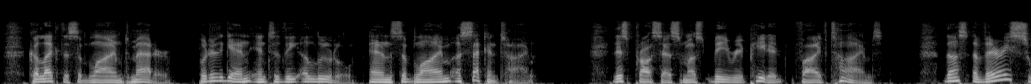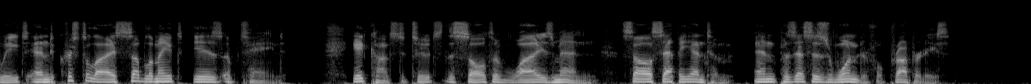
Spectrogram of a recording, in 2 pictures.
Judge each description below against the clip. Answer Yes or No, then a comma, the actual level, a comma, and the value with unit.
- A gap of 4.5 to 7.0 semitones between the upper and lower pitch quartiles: No, average, 3.7 semitones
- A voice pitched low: Yes, low, 115 Hz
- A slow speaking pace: Yes, slow, 130 wpm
